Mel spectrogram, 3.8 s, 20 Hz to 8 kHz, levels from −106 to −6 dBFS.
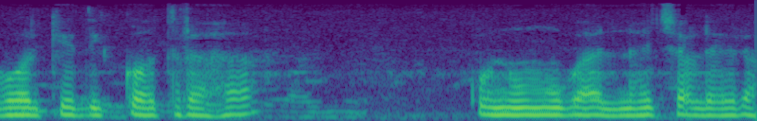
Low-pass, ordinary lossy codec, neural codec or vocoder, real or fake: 7.2 kHz; MP3, 48 kbps; none; real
